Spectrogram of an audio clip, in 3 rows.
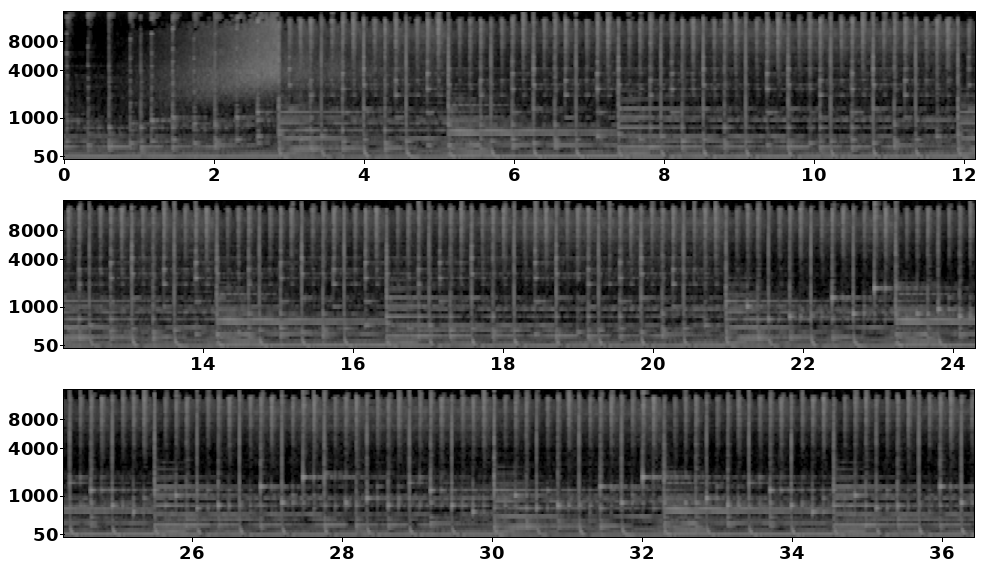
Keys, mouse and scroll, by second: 5.4 click, 11.9 scroll up 1, 12.8 click, 14.0 scroll down 1, 15.1 click, 16.2 scroll up 1, 16.7 scroll down 1, 19.7 click, 21.5 scroll up 1, 22.3 click, 24.3 click, 29.4 click, 29.9 scroll up 1, 30.6 click.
